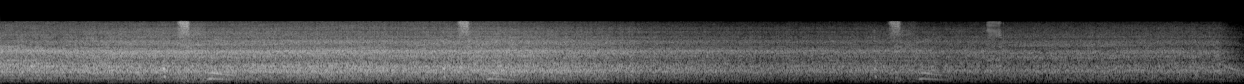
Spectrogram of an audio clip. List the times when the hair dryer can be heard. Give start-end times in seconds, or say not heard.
0.0-12.4.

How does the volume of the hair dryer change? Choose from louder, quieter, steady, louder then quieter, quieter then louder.
quieter.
